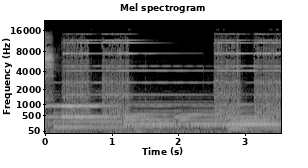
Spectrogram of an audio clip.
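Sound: telephone ringing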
